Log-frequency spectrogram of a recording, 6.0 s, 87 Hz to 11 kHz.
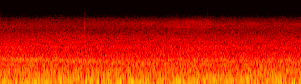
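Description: Steady, low road and tyre rumble heard inside the cabin of a Tesla electric car rolling at about 25 mph in slow highway traffic.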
